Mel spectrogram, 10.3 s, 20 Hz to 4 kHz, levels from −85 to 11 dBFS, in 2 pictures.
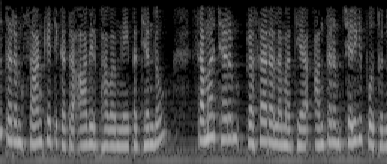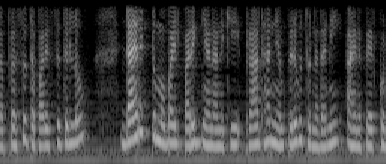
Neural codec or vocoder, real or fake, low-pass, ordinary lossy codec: none; real; 3.6 kHz; none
